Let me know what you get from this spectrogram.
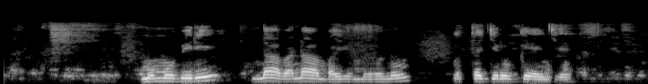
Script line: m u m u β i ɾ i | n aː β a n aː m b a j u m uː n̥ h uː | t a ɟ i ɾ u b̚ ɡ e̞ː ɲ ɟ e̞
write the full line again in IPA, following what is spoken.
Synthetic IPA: m u m u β i ɾ i | n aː β a n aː m b a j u m uː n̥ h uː | t a ɟ i ɾ u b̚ ɡ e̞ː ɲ ɟ e̞

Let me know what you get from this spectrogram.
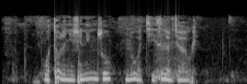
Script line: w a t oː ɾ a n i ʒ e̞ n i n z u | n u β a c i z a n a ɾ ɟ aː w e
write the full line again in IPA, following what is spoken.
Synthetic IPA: w a t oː ɾ a ɲ i ʒ e̞ n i n z u | n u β a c i z i n a ɾ ɟ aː w e

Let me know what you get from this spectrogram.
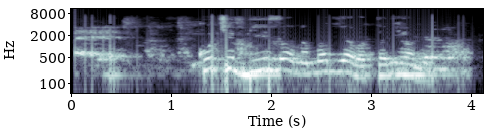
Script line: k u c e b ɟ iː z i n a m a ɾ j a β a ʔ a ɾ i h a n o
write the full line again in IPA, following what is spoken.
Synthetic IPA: k u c i b ɡ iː z a n a m a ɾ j a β a t a ɾ i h a n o

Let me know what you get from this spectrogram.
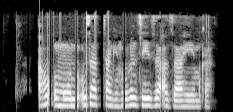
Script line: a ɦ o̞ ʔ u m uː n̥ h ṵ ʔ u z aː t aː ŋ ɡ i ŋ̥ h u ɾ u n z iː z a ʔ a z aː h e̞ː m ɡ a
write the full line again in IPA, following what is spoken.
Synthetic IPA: a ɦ o̞ ʔ u m uː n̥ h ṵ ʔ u z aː t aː ŋ ɡ i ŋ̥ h u ɾ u n z iː z a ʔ a z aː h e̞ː m ɡ a

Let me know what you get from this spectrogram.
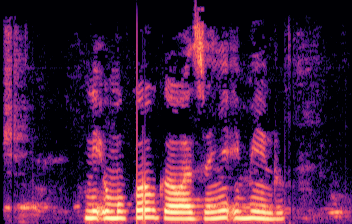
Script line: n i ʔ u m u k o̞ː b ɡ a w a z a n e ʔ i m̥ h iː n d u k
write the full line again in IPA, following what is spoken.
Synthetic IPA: n i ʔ u m u k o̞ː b ɡ a w a z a ɲ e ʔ i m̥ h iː n d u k

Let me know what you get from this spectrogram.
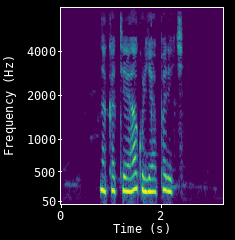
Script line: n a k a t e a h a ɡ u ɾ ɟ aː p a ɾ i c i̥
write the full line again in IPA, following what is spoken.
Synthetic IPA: n a k a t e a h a k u ɾ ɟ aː p a ɾ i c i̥

